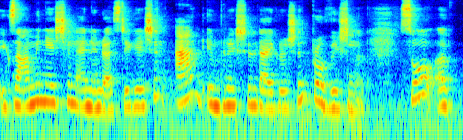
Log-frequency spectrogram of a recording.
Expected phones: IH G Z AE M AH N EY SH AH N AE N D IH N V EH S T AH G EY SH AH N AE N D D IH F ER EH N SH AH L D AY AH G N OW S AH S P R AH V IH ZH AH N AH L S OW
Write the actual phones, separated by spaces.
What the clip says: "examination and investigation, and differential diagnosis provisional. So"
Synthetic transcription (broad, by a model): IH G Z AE M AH N EY SH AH N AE N D IH N V EH S T AH G EY SH AH N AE N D D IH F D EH SH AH L D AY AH G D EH SH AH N P R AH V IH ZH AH N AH L S OW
